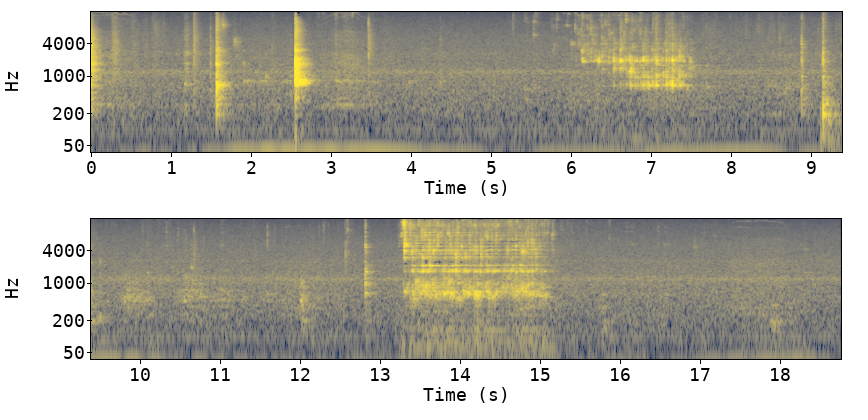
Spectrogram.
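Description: Dilute acetic acid poured twice: from a plastic bottle into a glass beaker about six seconds in, then from the beaker into a glass round-bottom flask about thirteen seconds in, each pour lasting a couple of seconds. A few sharp clicks and knocks of the bottle and glassware come between, the loudest early on.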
